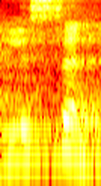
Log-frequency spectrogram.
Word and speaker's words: listen: The next लाइन इज एंड, LISTN, लिसन, यहाँ पे T silent है, LISTN, लिसन मतलब सुनना।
